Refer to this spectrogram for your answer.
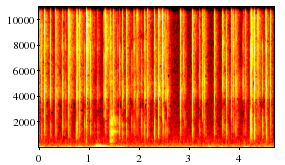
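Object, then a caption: Plastic lipstick case. A small glossy red plastic lipstick tube with a metal band, held in the fingers, is tapped and scratched with long nails. A rapid run of quiet, bright clicking taps is heard, with a brief scratchy rustle and a soft low thump early on. A short pause falls just before the tapping resumes.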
